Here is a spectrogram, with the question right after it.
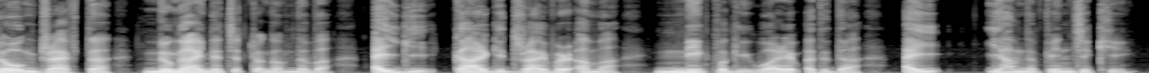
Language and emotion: Manipuri, happy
